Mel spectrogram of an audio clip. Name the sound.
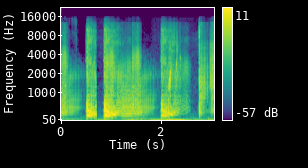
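imitated fart noise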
